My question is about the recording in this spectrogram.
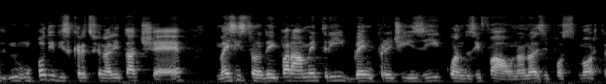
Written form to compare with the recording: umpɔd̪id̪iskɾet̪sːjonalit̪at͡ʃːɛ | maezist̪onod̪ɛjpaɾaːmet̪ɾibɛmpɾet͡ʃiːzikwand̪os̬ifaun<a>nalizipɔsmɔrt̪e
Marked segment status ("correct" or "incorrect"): correct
